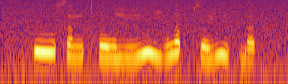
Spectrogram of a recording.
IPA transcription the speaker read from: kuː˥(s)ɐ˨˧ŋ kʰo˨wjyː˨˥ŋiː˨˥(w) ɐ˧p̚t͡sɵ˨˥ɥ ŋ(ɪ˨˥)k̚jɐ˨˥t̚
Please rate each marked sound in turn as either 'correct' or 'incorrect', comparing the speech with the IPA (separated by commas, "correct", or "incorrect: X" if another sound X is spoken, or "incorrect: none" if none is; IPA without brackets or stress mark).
correct, correct, incorrect: ɪ˨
